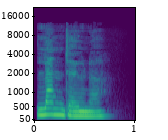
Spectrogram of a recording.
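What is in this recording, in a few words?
"landowner", British English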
